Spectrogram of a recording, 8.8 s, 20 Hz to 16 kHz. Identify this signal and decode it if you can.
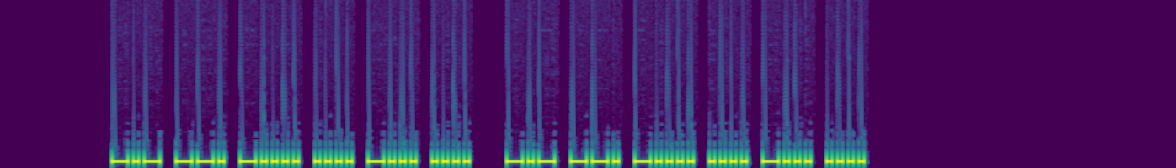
Morse code, heard as a keyed tone, about 30 wpm, 700 Hz. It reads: KG6HBH KG6HBH
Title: USA Call Signs Repeated 2x 30wpm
